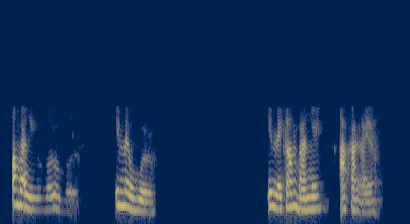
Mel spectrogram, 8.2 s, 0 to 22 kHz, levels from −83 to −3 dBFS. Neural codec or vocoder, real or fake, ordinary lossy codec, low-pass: codec, 24 kHz, 1.5 kbps, HILCodec; fake; none; 3.6 kHz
